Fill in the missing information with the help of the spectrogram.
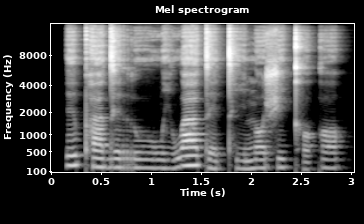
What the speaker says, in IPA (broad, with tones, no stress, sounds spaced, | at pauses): ɪ˨˦ pʰ a˨ d ɪ˨ r uː˨ w i˨ w a˦ t e˨ tʰ i˨ n ɔ˨ ʃ i˨ kʰ ɔ˨ k ɔ˦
